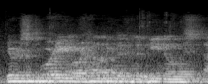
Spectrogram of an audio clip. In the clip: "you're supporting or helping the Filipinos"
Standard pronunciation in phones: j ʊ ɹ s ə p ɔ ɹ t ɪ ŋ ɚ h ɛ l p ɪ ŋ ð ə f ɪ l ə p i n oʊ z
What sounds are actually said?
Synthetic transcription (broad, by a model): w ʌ ɹ s ə p ɔ ɹ t ɪ ŋ ɚ h ɛ l p ɪ ŋ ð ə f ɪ l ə p i n oʊ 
